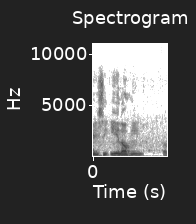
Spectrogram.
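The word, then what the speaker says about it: אלהים: You have Alahayim, which Alahayim is how you say gods in Hebrew. Allah, when you add yum at the end of the word, it makes it plural.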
